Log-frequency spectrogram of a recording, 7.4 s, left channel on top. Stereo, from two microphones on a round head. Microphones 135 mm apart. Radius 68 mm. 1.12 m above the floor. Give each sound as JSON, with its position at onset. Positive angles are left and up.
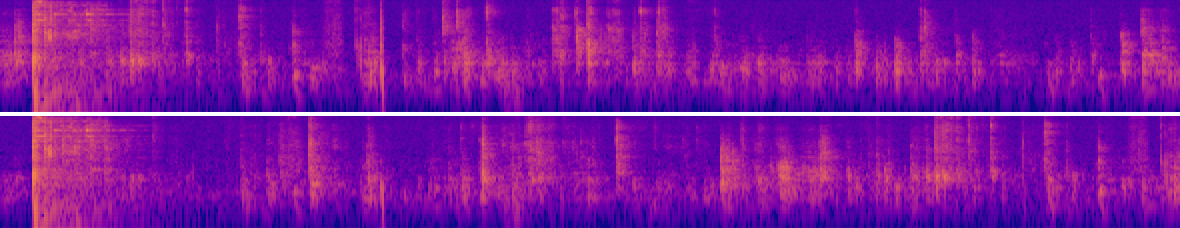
{"t": 0.2, "sound": "breaking glass", "side_deg": -10, "distance_m": 2.5}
